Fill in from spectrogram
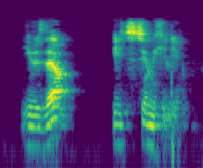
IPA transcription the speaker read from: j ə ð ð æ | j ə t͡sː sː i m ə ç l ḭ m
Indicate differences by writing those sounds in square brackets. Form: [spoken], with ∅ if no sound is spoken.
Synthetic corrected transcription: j ə [v] ð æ | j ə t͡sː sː i m ə ç l ḭ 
